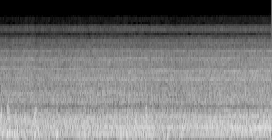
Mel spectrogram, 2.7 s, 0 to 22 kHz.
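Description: Royal Enfield Himalayan 450 motorcycle being ridden, its engine droning loud and steady up close with a constant rumble throughout.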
